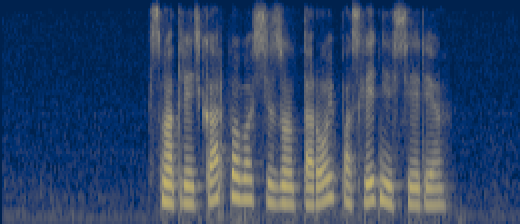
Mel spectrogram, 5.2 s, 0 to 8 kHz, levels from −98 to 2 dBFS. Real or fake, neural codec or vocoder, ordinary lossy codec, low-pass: real; none; Opus, 16 kbps; 7.2 kHz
